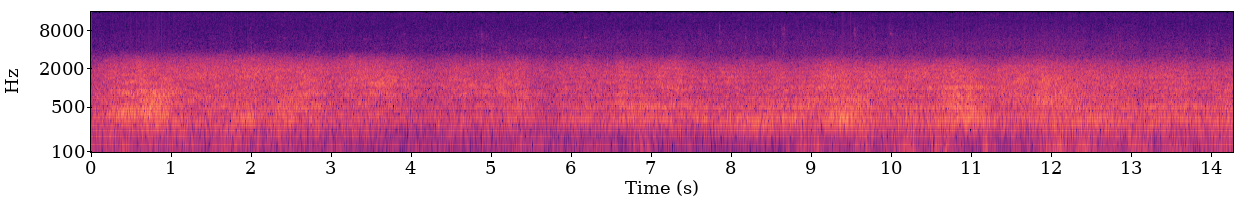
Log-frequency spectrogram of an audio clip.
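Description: Jet engines of a Boeing 767 airliner running on the runway, heard from across the airfield as a steady, rushing roar that swells and fades a little.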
